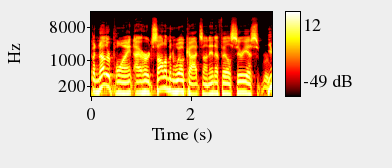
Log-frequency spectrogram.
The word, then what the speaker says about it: Wilcots: I heard Solomon Wilcots on NFL Sirius. You pronounced his name right.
